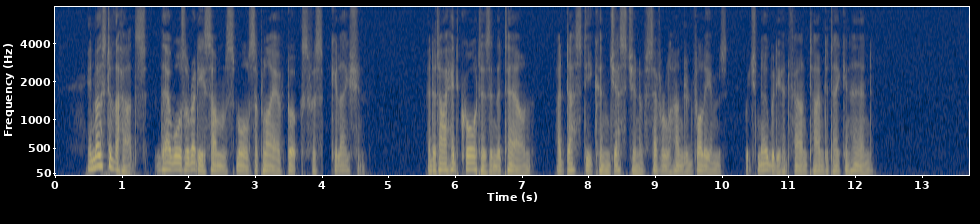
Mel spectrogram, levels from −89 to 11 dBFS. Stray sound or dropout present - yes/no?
yes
